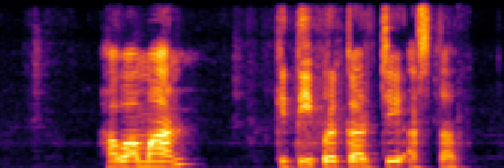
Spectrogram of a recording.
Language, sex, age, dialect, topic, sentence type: Marathi, female, 31-35, Northern Konkan, agriculture, question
